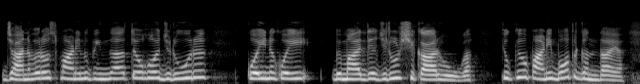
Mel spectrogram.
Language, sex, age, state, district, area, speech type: Punjabi, female, 18-30, Punjab, Ludhiana, urban, spontaneous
